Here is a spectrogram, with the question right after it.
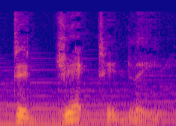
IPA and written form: dɪʤɛ́ktɪdlɪj. (Dejectedly)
